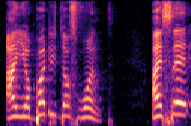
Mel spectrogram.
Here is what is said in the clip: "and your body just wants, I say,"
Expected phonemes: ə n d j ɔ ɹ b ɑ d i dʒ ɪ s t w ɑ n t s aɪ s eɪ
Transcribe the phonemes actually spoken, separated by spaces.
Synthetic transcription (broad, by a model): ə n j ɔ b ɑ d i dʒ ɪ s t w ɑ n t aɪ s eɪ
